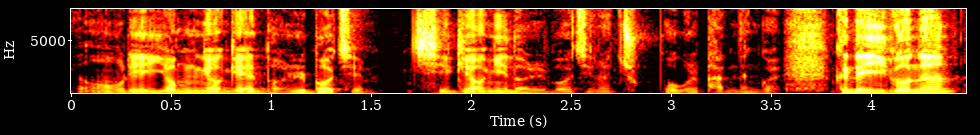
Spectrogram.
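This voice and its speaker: A man preaching a sermon in a lively, conversational way, acting out voices as he goes. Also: lowish voice, quick pace. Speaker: pastor.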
